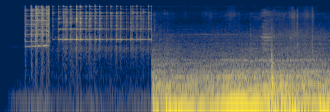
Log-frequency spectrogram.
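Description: A short, bright, jingling intro sting with bell-like tones, cut off suddenly about three seconds in by the steady low rumble of a car driving, heard from inside the cabin.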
